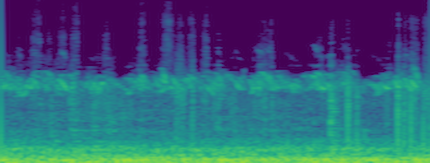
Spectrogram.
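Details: Many two-day-old chicks just arrived at a home, a dense chorus of high, thin peeps running continuously over a strong low rumble of background noise.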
